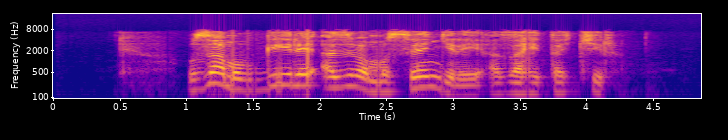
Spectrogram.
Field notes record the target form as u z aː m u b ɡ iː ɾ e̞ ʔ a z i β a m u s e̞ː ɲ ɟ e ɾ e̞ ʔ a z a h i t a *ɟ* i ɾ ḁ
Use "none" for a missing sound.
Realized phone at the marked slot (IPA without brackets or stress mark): c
